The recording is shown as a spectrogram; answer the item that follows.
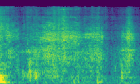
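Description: Soft rustling of a canvas hoodie being handled and moved about, dying away about one and a half seconds in.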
